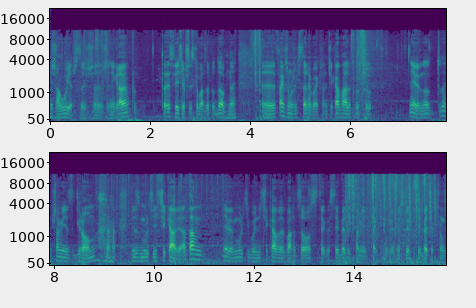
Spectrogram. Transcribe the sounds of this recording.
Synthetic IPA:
ɛʐawujɛʂt̪sɔɕʐɛʐɛɲɛɡɾawɛm | t̪ːɔjɛst̪vʲet͡ɕɛfʂɘst̪̚kɔbaɾd̪ɔpɔd̪ɔbnɛ | faɡ̚d̪ʐɛmɔʐɛxʲist̪ɔɾjabɘwajkḁt̪amt͡ɕɛkavaalɛpɔpɾɔst̪u | ɲɛvjɛmnɔt̪ut̪ajpʂɨnamjejɛst̪ɡɾɔm | vʲjɛnt̪smult̪ʲijɛst̪t͡ɕɛkavʲjɛ̰ʔa̰t̪amɲɛvjɛmːult̪ʲibɘwɔɲɛt͡ɕɛkavɛbaɾd̪zɔst̪ɛɡɔ̰st̪ɛjbɛt̪ɘpʂɨnamɲejt̪akmuvʲjɛvɲɔskujɛpɔt̪ɛjbɛt͡ɕɛkt̪uɾɔ̃w̃ɡɾ

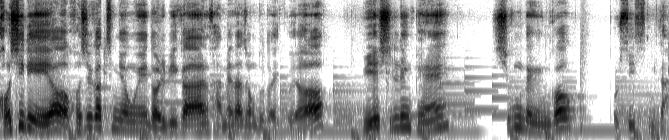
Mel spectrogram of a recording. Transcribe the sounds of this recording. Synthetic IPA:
kʌɕʰiɾie̞jʌkʌɕʰiɭɡatʰɯnɡjʌŋue̞nʌɭbiɡansʰame̞dad͡ʑʌŋdodoḛk͈ojoɥie̞ɕʰiʎːiŋpʰe̞n | ɕʰiɡoŋdwe̞nɯnɡʌ | poɭs͈uis͈ɯmɲida̰

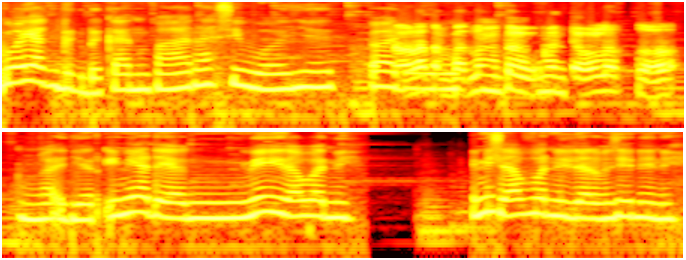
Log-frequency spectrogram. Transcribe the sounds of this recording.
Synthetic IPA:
ɡuajak̚dək̚dəkanpaɾahsɪhbaɲət̪̚aadmat̪əpat̪̚lomənt̪uməɲt͡ʃolɔk̚t̪oŋɡa̰ʔd͡ʒəriniadajaŋnisabanɪh | inis̬iabanɪdidalams̬ininɪh

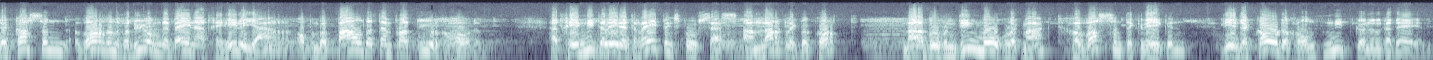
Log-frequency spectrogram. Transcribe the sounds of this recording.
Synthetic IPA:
d̥əkɑsənʋɔrdənχədyːrəndəbɛjnaːɦətχəɦeːləjaːrɔpənbəpaːlˠdətɛmpəratyːrχəɦɑwdə̰n | ɦətχeːnnːitɑleːnɦətrɛjpɪŋsprosɛsaːnmɛrkələɡ̚bəkɔrt | maːrboːvəndinmoːχələkmaːktχəʋɑsəntəkʋejkən | diɪndəkɑwdəχrɔntnitkɵnənχədɛjə̰n

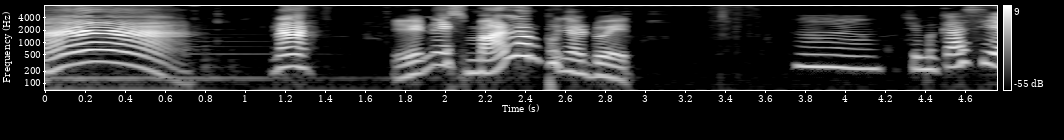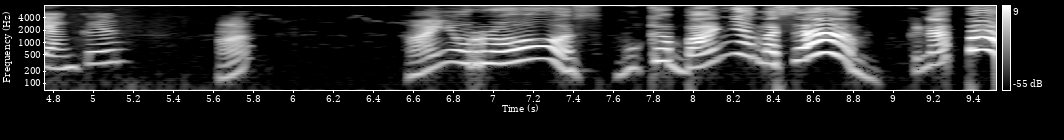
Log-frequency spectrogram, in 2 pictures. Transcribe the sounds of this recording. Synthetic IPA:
a | nah | jənisəmalampuɲaduɛt̪̩̚ | t̪ɾiməkasiaŋkə | hã | hajuɾɔsmukabaɲaʔ̚masamkənapa

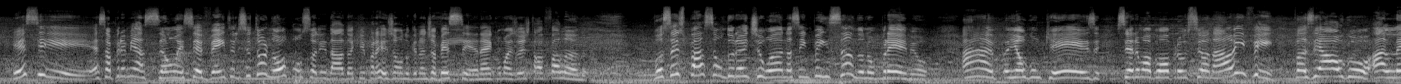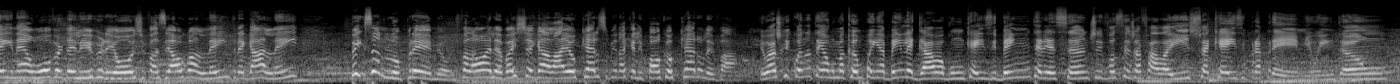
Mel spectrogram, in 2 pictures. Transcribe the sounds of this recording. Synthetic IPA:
esɪɛsɐpɾemiasɐ̃w̃esɪevẽnt̪ʊelɪsɪt̪oɾnowkõsolid̪ad̪ʊakipɾɐheʒiɐ̃w̃d̪ʊɡɾɐ̃nd͡ʒɪabesenɛkõmʊaʒẽt͡ʃɪ̥t̪avɐfalɐ̃nd̪ʊ | vosespasɐ̃w̃d̪uɾɐ̃nt͡ʃɪʊɐ̃nʊasĩj̃pẽsɐ̃nd̪ʊnʊpɾẽmiʊ | aẽawɡũkezɪ | seɾũmɐboɐpɾofi̥sionawẽj̃fĩ | fazeɾawɡʊalẽj̃nɛʊoveɾd̪eliveɾɪoʒɪfazeɾawɡʊalẽj̃ẽnt̪ɾeɡaalẽj̃ | pẽsɐ̃nd̪ʊnʊpɾẽmjʊɪfalaɔʎɐvajʃeɡalaewkɛɾʊsobiɾnɐkelɪpawkɪewkɛɾʊlevaɾ | ewaʃʊ̥kɪkwɐ̃nd̪ʊt̪ẽj̃awɡũmɐkɐ̃mpɐ̃ɲɐbẽj̃leɡawawɡũkejzɪbẽj̃ĩnt̪eɾesɐ̃t͡ʃɪvoseʒafalɐisʊɛkejzɪpɾɐpɾẽmiʊẽnt̪ɐ̃w̃

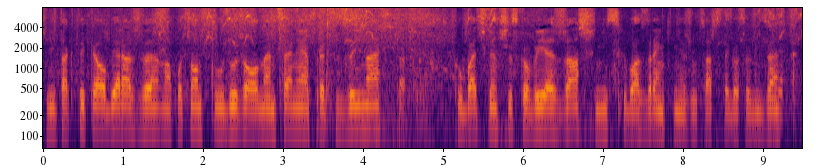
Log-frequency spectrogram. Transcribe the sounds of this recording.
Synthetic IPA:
t͡ʃɘlʲit̪akt̪ɘkɛɔbʲjɛɾaʐʐɛnapɔt͡ʂɔnt̪kud̪uʐɔmɛnt͡s̪ɛɲɛpɾɛt̪sɘzɘjnɛ | kubɛt͡ʂkʲɛmfʂɘst̪kɔvɘjɛʐd͡ʐaʂɲit̪sxɘbazɾɛŋkʲiɲɛʐut̪saʂst̪ɛɡɔt̪sɔvʲid̪zɛ

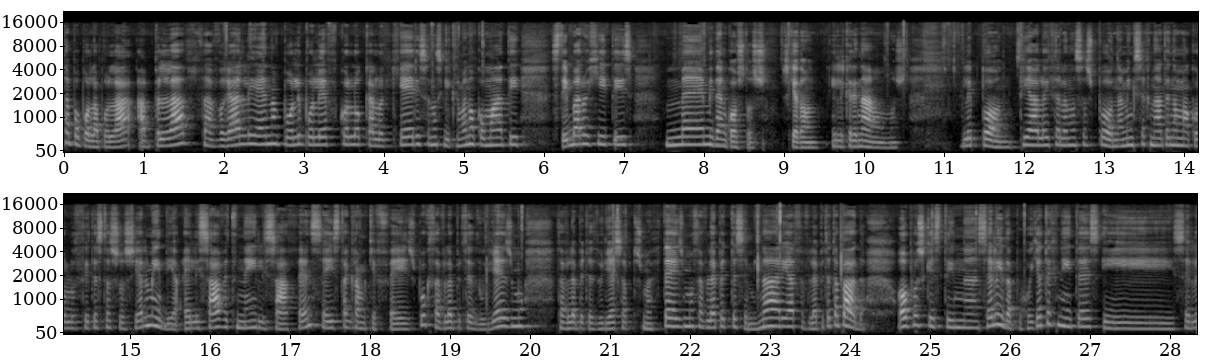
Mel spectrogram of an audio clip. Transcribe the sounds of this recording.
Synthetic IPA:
ɐpo̞po̞lɐpo̞lɐɐ̰plɐθɐvɣɐlie̞nɐpo̞lipo̞lie̞fko̞lo̞kɐlo̞cʰe̞ɾise̞nɐsiɲɟe̞kɾime̞no̞ko̞mɐt̪ist̪ibɐɾo̞çit̪is | me̞miðeŋko̞st̪osː | çe̞ðo̞nilikɾinɐo̞mo̞s | lipo̞nt̪iɐlo̞iθe̞lɐnɐsɐspo̞nɐmiŋɡse̞xnɐt̪e̞nɐmuɐko̞luθit̪e̞st̪ɐso̞siɐlmid̪iɐʔelisɐvet̪ineilisɐθe̞nse̞inst̪ɐɡɾɐmce̞fe̞jzbukθɐvle̞pe̞t̪e̞ðuʎe̞zmu | θɐvle̞pe̞t̪e̞ðuʎe̞sɐpo̞t̪uzmɐθi̥t̪e̞zmuθɐvle̞pe̞t̪e̞se̞minɐɾiɐθɐvle̞pe̞t̪e̞t̪ɐpɐnd̪ɐ | o̞po̞sce̞st̪inse̞liðɐpuxoʝɐt̪e̞xnit̪e̞si | sel

